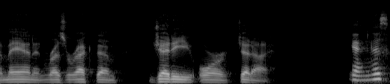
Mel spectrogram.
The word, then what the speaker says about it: Djedi: Yes, and yeah, D like Jed Pillar. like Jed Pillar, Djed, where, you know, obviously Lucas just dropped the D and made it Jedi. Same pronunciation.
